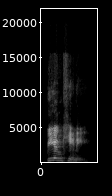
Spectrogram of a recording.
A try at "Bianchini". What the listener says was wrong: Bianchini. But the way that you say it, it sounds like there should be an E instead of an A.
